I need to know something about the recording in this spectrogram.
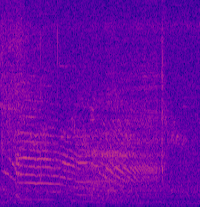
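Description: A faint animal call, drawn out and falling slowly in pitch for about a second and a half.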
